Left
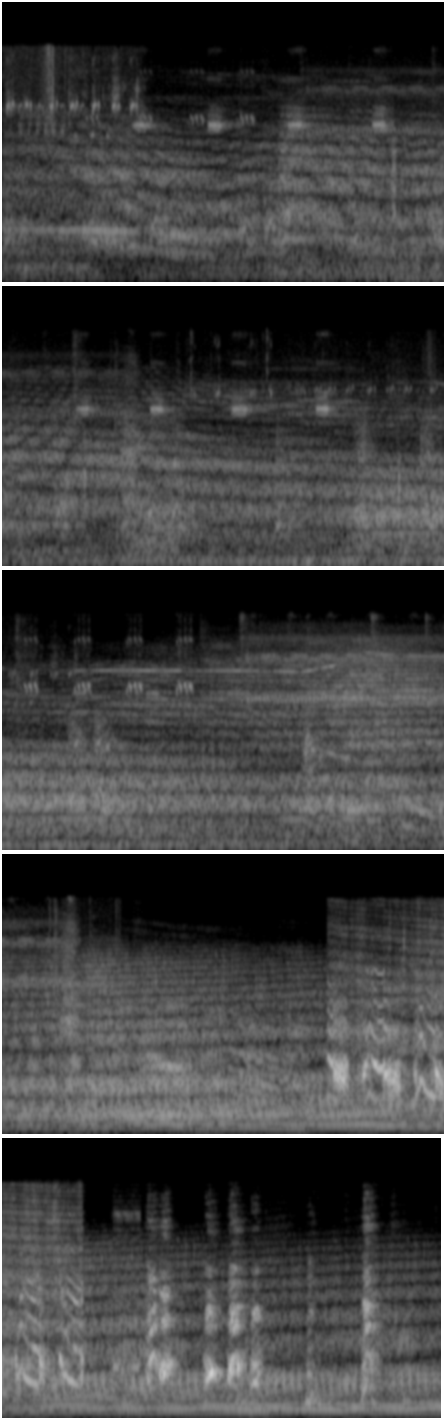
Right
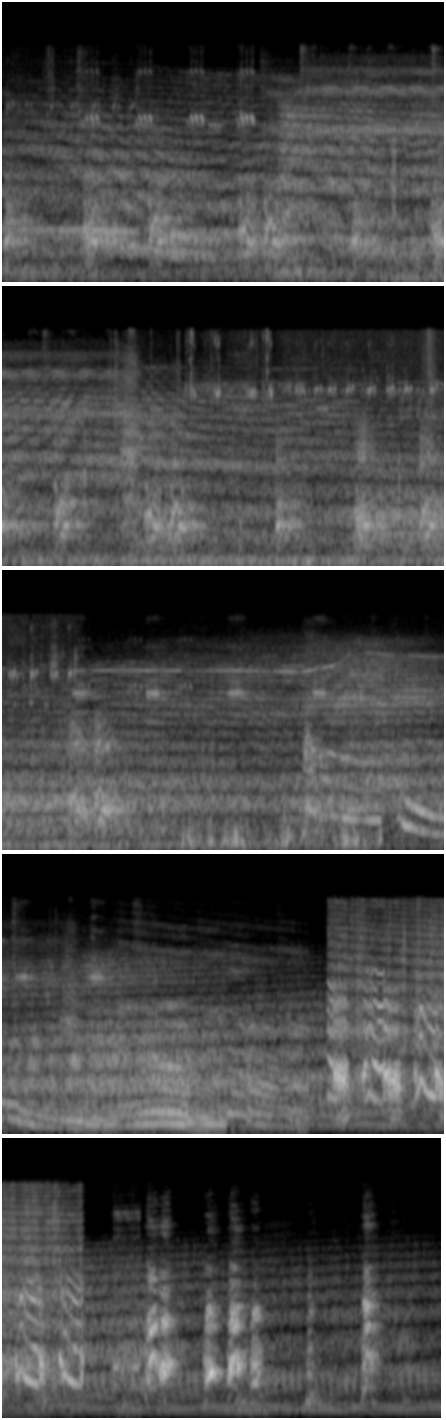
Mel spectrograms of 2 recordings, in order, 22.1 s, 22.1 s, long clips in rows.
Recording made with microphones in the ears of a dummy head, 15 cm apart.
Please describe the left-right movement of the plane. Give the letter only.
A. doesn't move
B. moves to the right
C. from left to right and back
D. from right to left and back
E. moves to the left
E.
